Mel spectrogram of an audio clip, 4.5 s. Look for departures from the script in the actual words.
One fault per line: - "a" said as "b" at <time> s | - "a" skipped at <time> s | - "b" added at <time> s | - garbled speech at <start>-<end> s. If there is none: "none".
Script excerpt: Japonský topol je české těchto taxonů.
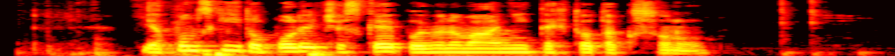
- "pojmenování" added at 1.9 s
